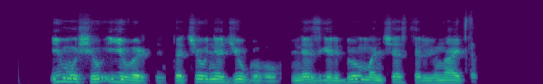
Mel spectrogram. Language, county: Lithuanian, Šiauliai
